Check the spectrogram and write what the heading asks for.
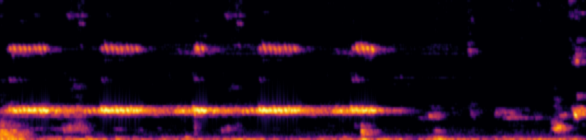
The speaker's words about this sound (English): Yeah, do you know what we should have? Crickets right now, because that's how it was.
